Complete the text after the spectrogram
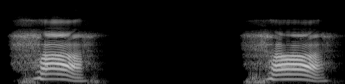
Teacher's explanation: ये आएगा आप थर्ड पार्ट से, नीचे के हिस्से, हमारे सीने की तरफ जो हिस्सा है हलक का, गर्दन का जो सीने की तरफ हिस्सा है नीचे से ये अदा होगा, यानी सीने से इस तरह से बाहर आएगा, हा हा, यानी सीने से आवाज आएगी, हा हा। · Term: अक्सा हलक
